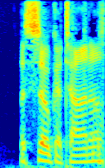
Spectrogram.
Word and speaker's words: Ahsoka Tano: Soko, Soku, Ahsoka Tano.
